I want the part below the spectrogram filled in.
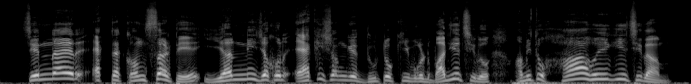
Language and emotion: Bengali, surprised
